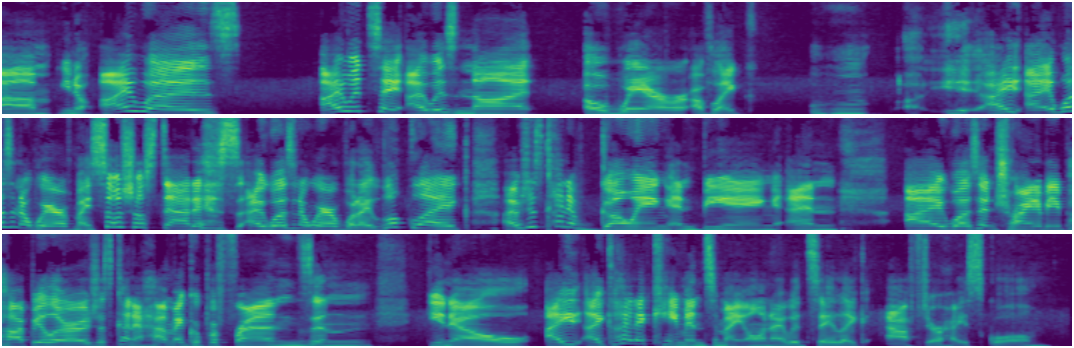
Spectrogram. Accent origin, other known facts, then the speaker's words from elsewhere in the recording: Long Island, New York, United States; I'm from Long Island.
